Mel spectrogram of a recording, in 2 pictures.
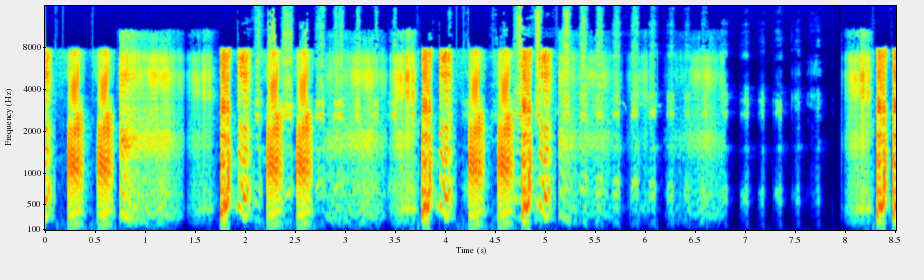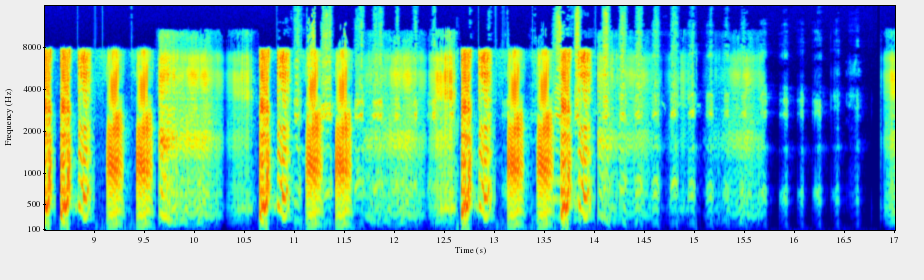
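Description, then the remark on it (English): A novelty phone ringtone made of fart noises plays a loud sequence of sputtering, buzzy bursts at varying pitches, pauses briefly, then repeats the same pattern a second time. “That's his ringtone, and every time you hear it, it just...”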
